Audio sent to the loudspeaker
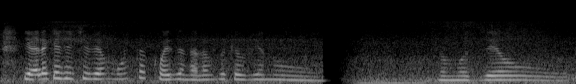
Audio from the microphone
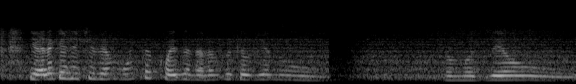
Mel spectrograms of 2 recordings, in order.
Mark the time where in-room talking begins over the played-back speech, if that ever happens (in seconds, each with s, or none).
none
